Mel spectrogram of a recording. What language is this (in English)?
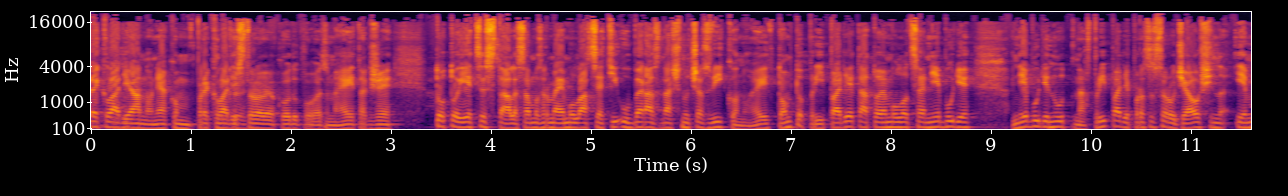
Slovak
